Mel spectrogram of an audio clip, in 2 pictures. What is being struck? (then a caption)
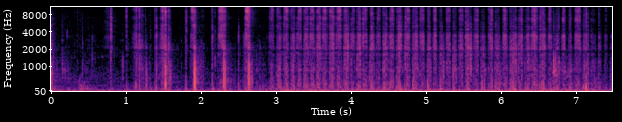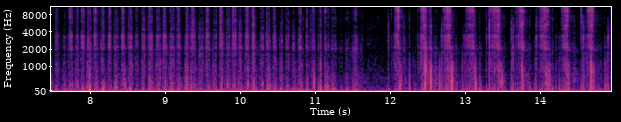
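Bar of soap. A solid, oval, light-blue dry bar of soap is held in the palm while long nails scratch and scrape its surface, sending crumbs falling. Sharp, dry, quick tapping clicks at the start give way to a steady, brittle scratching texture, and the crisp clicking taps return near the end.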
